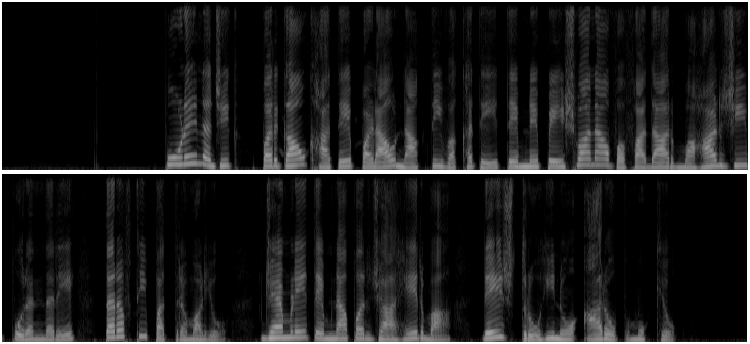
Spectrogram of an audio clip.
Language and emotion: Gujarati, neutral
